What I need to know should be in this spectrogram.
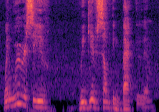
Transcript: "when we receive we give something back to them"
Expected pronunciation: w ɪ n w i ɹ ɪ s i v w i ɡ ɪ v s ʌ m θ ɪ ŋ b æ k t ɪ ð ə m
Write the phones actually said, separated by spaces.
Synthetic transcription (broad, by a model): w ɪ n w i ɹ ɪ s i v w i ɡ ɪ v s ʌ m θ ɪ ŋ b æ k t ɪ ð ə m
